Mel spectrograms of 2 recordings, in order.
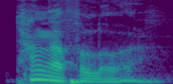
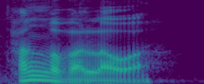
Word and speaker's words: Tagovailoa: It's it's a silent NG. – Uh-huh. – Tagovailoa. – Tagovailoa.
